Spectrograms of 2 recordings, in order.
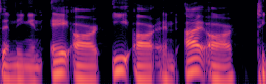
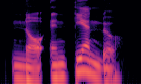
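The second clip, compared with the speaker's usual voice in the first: normal talking voice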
